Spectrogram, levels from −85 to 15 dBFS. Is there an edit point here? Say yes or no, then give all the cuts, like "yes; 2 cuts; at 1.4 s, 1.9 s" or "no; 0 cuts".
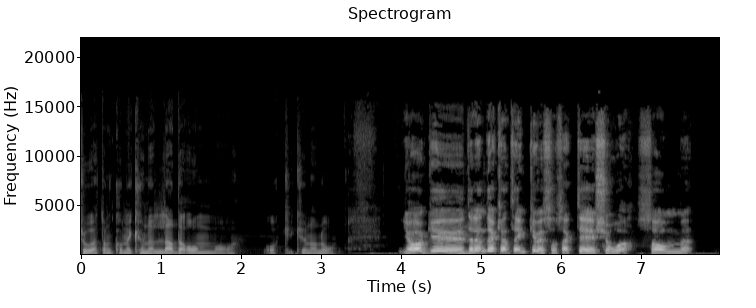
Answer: no; 0 cuts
